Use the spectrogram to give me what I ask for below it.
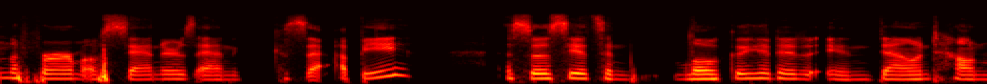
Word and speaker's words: Czapski: So Czapski, that's pronounced anyway.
